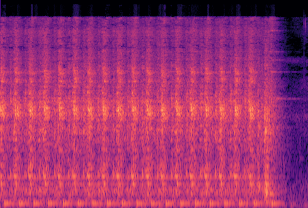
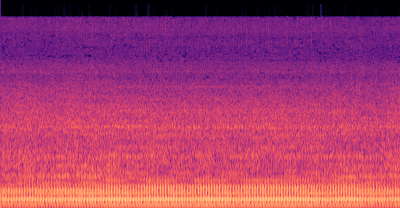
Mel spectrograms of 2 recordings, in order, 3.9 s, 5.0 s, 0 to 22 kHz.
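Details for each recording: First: GY6 50cc scooter/mini sport bike with newly fitted carburetor: engine spins about 160 times a minute, coughing but never catching; carburetor bowl has no fuel yet, no start. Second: GY6 50cc scooter after carburetor swap, enrichment valve still on: steady even putter about 220 beats a minute, slightly high idle but smooth; idle screw then backed out; normal idle.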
